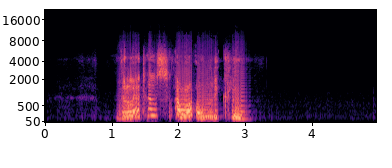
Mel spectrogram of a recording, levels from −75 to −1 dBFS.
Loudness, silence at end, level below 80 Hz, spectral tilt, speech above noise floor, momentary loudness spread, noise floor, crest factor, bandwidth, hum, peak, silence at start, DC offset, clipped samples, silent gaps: -17 LUFS; 1.9 s; -50 dBFS; -5.5 dB/octave; 47 dB; 6 LU; -64 dBFS; 20 dB; 11.5 kHz; none; 0 dBFS; 1.05 s; under 0.1%; under 0.1%; none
